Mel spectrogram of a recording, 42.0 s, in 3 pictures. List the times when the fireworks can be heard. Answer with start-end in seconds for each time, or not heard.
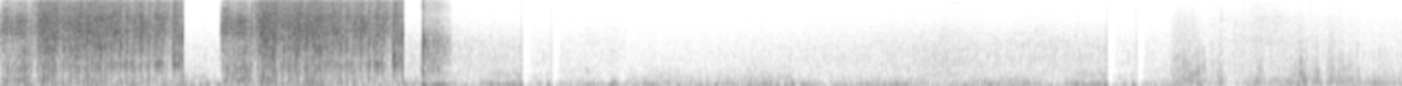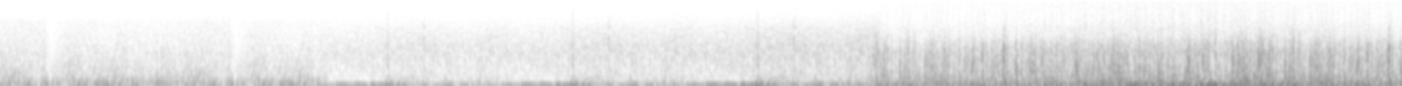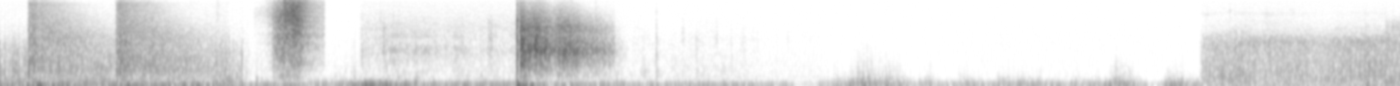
0.0-4.5, 28.3-34.2.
